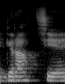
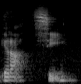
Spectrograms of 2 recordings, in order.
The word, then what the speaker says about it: grazie: character and so um the way i would expect a typical italian to say grazia is to really hear every single letter in the world he almost stopped at grazie almost making that a silent but i think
